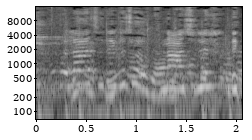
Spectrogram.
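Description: People talking: voices chattering, with no clear words.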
